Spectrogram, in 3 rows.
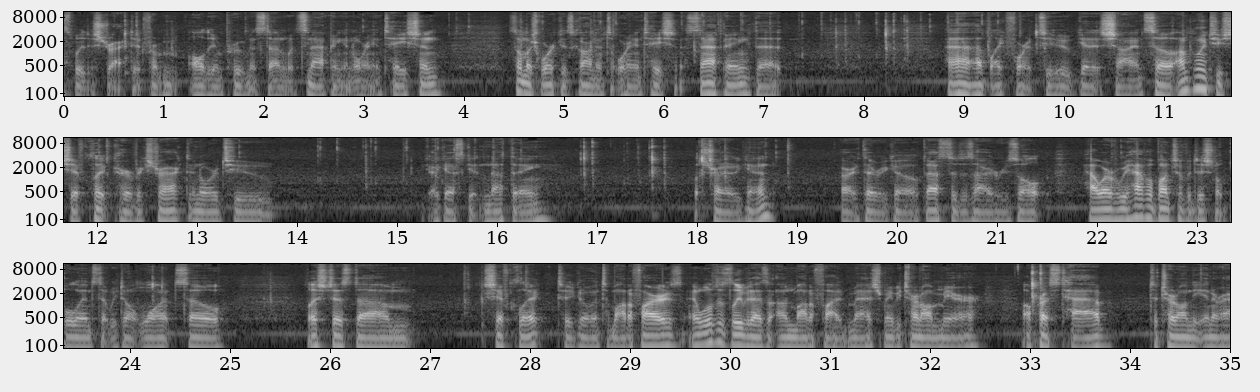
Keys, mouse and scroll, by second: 1.9 click, 4.3-4.6 scroll down 5, 4.6 alt+a, 4.8 middle click, 5.1 scroll down 1, 5.4 shift+middle click, 8.0 middle click, 8.2 3, 8.6 alt+click, 9.0 middle click, 9.4 shift+middle click, 9.7 q, 11.9 shift+click, 14.3 middle click, 14.8 middle click, 15.4 shift+middle click, 15.7 scroll up 2, 16.9 g, 17.3 right click, 18.0 q, 18.7 shift+click, 22.6 click, 25.5 ctrl+Num_Lock, 27.6 shift+q, 27.8 shift+click, 28.5 scroll up 1, 29.2-29.9 scroll down 1, 29.9-31.1 scroll down 1, 31.1-32.6 scroll up 1, 34.7 click.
